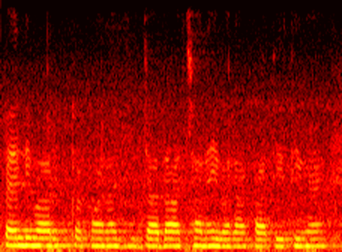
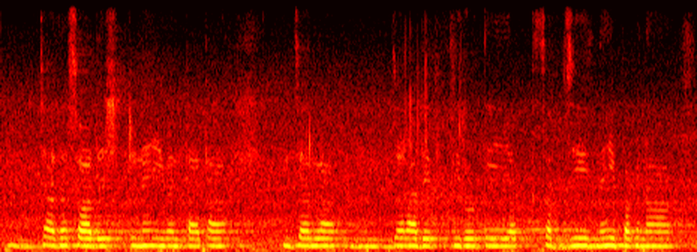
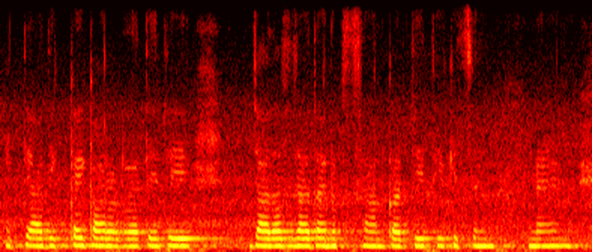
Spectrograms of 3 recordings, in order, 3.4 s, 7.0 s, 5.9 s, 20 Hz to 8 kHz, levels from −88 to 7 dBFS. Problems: constant background noise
